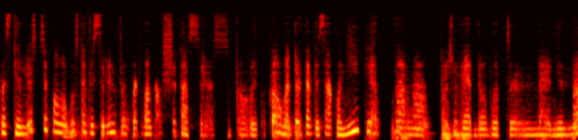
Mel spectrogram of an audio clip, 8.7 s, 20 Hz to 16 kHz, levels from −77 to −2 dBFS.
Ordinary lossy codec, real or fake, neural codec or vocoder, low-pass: MP3, 48 kbps; fake; codec, 44.1 kHz, 0.9 kbps, DAC; 14.4 kHz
